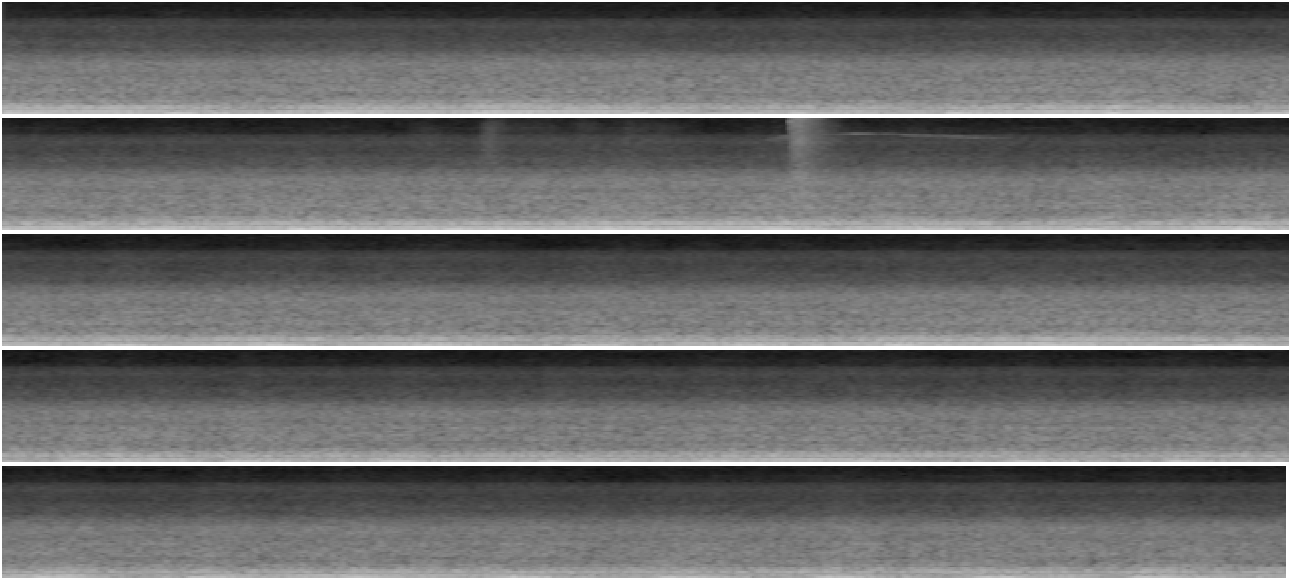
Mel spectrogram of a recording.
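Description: A steady low mechanical hum with a regular throb, about three pulses every two seconds, like an idling engine or running machine. A single sharp click comes about ten seconds in.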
